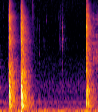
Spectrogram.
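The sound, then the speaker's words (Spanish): Four sharp hand claps in two quick pairs, with a short pause between the pairs, crisp and fairly loud against a quiet background. “Te doy aplauso.”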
